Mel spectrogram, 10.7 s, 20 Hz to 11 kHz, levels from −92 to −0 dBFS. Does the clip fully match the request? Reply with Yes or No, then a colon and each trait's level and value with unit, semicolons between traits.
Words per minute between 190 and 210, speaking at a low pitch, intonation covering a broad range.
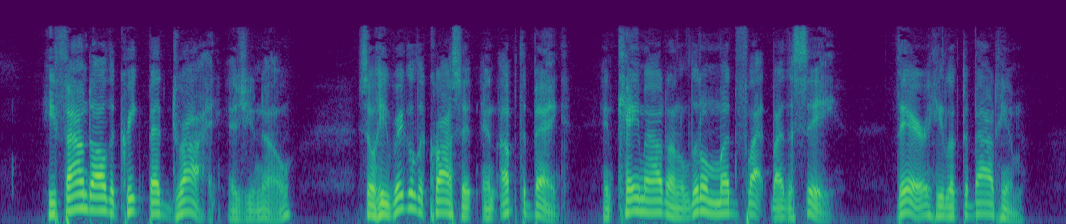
Yes: average, 195 wpm; low, 120 Hz; wide, 6.9 semitones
